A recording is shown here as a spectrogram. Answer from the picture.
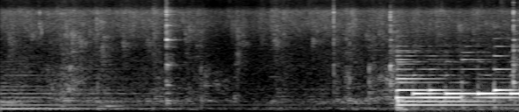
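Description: Beef meatballs sizzling and crackling as they deep-fry in hot oil in a pot, with a couple of sharp clicks. Piano music fades out in the first second and comes back about five seconds in.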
